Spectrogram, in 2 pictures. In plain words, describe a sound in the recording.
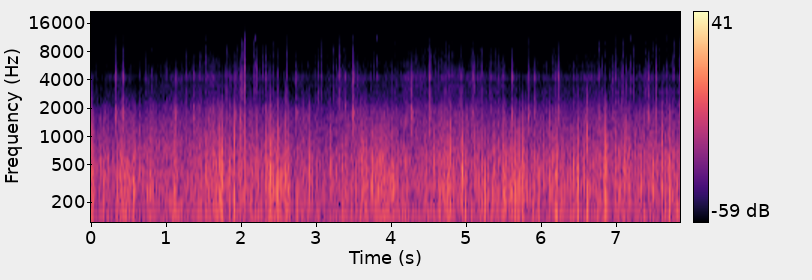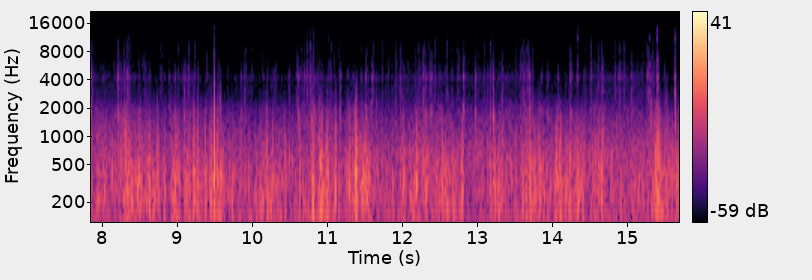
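Wind buffets loudly across the microphone outdoors.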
